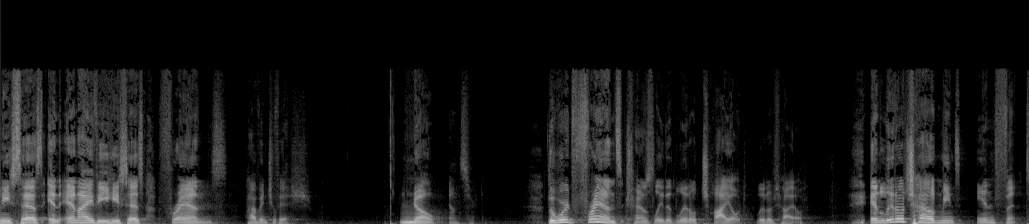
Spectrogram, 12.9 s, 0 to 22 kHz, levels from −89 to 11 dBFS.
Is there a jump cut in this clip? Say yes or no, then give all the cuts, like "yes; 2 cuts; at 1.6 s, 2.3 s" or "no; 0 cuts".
yes; 5 cuts; at 3.0 s, 3.4 s, 5.6 s, 7.8 s, 9.4 s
